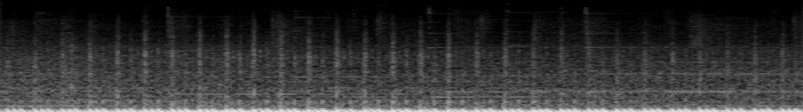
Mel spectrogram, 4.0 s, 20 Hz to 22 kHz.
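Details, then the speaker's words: 2009 Mini Cooper Clubman S at idle, heard at the exhaust: a lumpy beat with a missing pulse, shaking as if running on three cylinders, with a cylinder misfire code. Coils are possible, but an internal fault is suspected. "you guys see us shaking a little bit and it looks like it's running on three cylinders so maybe it's it could be the coils but we're thinking it's more internal"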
